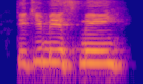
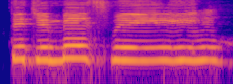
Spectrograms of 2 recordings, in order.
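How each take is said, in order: First: Said in the usual way. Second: High, stretched-out tease; playful drawn-out greeting. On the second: Pretend. Host back on camera teasing viewers, playful drawn-out call. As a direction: draw out "miss me" high and long.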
